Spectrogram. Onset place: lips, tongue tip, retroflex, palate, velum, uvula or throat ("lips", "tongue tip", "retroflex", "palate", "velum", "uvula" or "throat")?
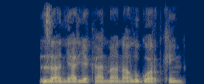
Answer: tongue tip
